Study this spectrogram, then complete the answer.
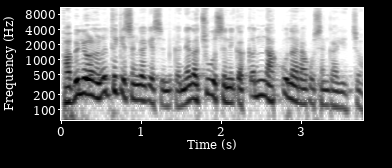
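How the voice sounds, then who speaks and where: A man with a Gyeongsang accent speaks in a dark, mellow tone, fairly high in pitch and with lively intonation. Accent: Gyeongsang (southeastern Korean). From southeastern Korea (Yeongnam). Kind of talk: sermon.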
